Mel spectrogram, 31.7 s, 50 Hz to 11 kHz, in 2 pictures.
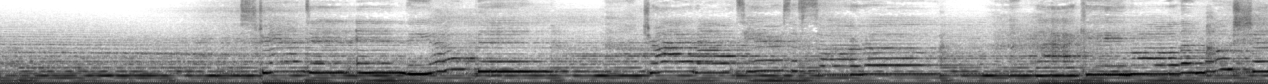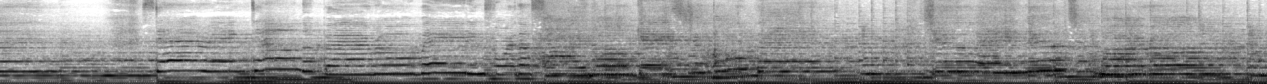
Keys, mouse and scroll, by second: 1.0 alt+shift+click, 3.4 alt+shift+click, 5.2-5.7 alt+shift+scroll down 2, 6.2 scroll up 1, 8.9 Escape, 10.1 click, 12.6 alt+shift+scroll up 1, 13.9 shift+click, 15.1-15.7 alt+shift+scroll down 1, 17.0 shift+click, 18.6 Escape, 19.5-19.9 ctrl+scroll up 1, 22.3-22.8 ctrl+scroll up 1, 23.4 alt+shift+scroll up 1, 26.0 click, 30.0 shift+click, 31.1 ctrl+scroll up 1.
